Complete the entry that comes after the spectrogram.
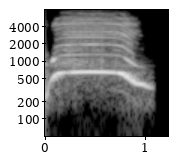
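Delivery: high cheering woo; excited whoop. Real, not acted. Streamer cheers the score to chat, high whoop.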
